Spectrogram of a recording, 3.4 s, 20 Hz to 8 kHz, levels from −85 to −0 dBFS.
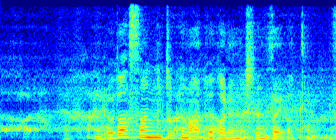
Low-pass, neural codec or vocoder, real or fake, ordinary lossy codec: none; codec, 16 kHz, 1 kbps, FunCodec, trained on LibriTTS, 50 frames a second; fake; none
